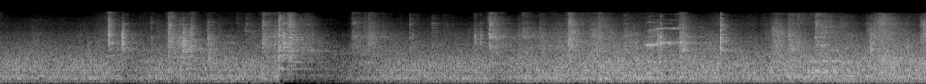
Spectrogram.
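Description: Galvanized steel sow stall gates and lock fittings clanking and rattling irregularly as sows move in the stalls, over steady barn background noise. A short high squeak comes about two-thirds of the way through.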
